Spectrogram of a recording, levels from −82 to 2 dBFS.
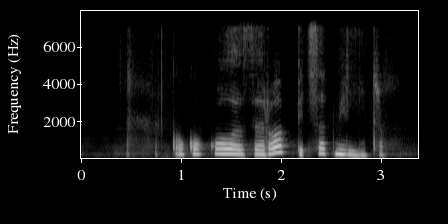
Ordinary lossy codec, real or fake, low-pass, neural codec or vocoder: AAC, 48 kbps; fake; 7.2 kHz; codec, 24 kHz, 0.9 kbps, DualCodec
